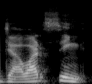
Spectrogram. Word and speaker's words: Yavir Singh: Bueno, para ponernos en orden de importancia, Yavir, es relevante decir que tu nombre se pronuncia Yavir Singh, ¿no?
